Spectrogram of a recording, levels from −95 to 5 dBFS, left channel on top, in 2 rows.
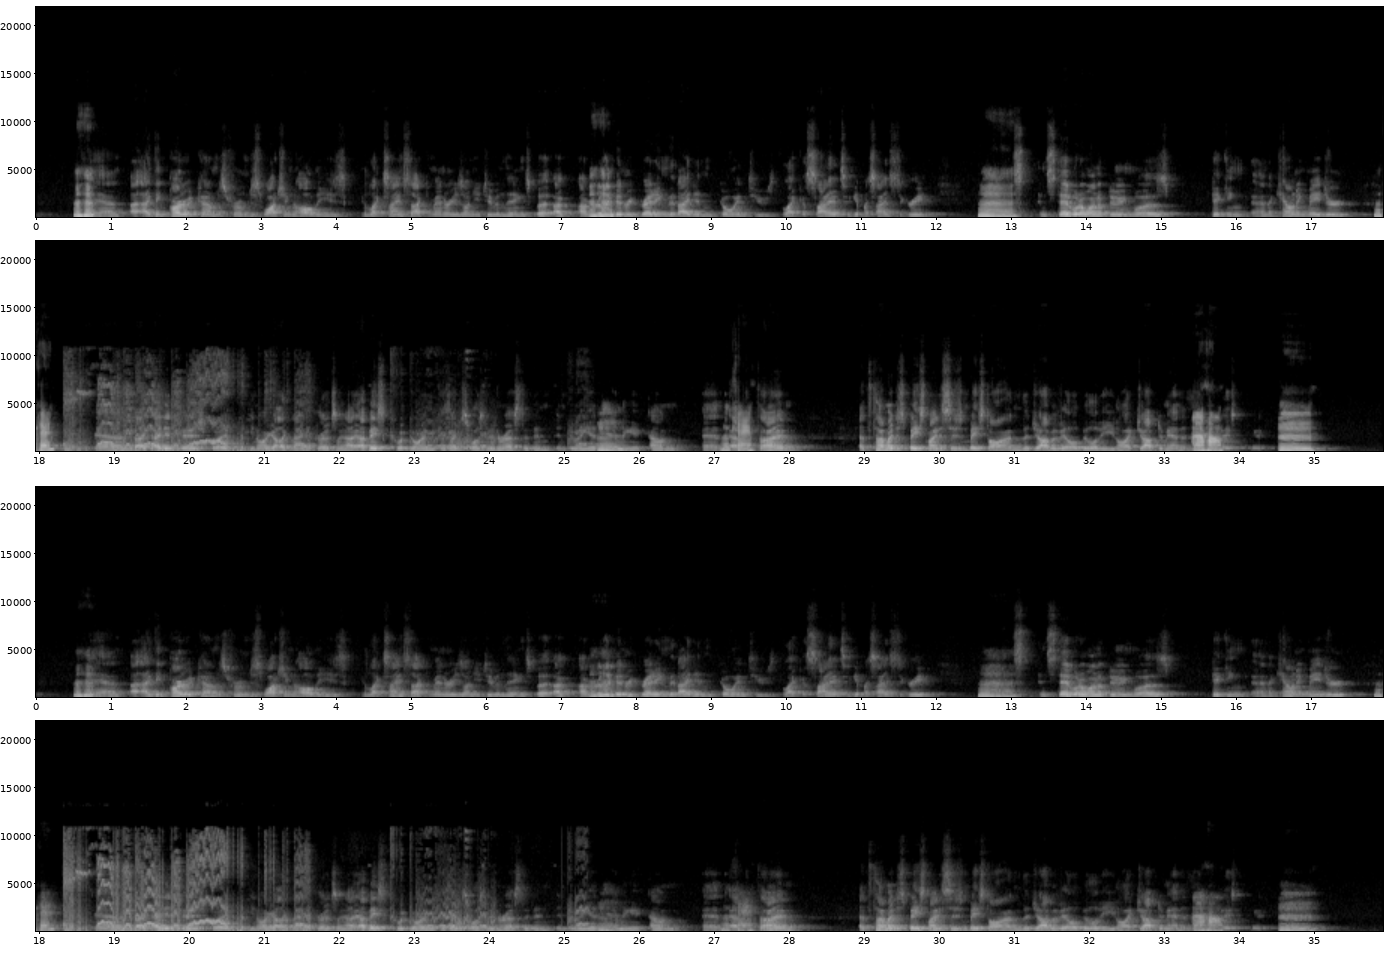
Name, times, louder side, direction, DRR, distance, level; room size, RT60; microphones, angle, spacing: voice 1, 0.7-11.8 12.9-15.1 15.7-17.4 18.7-26.5 26.8-27.3 27.6-28.0 28.9-33.9 34.2-34.3, left 1 dB, 25° left, 4 dB, 0.8 m, -37 dB
voice 2, 7.4-7.7 12.6-13.1 17.8-18.2 25.4-25.8 27.1-27.5 33.4-33.8 34.5-35.1, left 7 dB, 85° left, 13 dB, 0.3 m, -31 dB
sound 1, 18.3-21.6 22.7-24.3 25.0-25.3, right 3 dB, 55° right, 0.7 m, -39 dB
9.4 x 3.1 x 6.7 m, 0.81 s
head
